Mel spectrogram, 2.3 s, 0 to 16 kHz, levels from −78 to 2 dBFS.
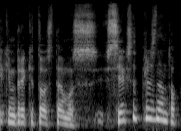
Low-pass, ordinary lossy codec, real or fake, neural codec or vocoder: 14.4 kHz; Opus, 64 kbps; real; none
